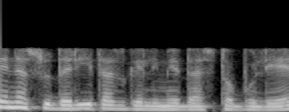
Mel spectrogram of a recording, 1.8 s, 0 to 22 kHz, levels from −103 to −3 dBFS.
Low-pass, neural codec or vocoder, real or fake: 3.6 kHz; none; real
